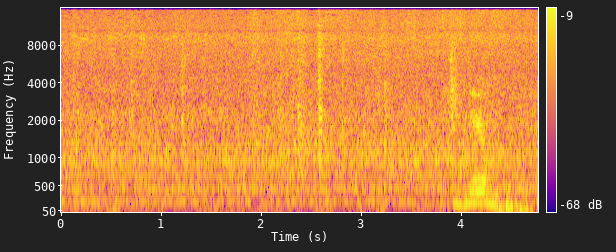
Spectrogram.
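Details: Honeybees in a frenzied swarm following their removal from a tree. A steady droning buzz is broken by faint taps. A man's voice enters near the end.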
